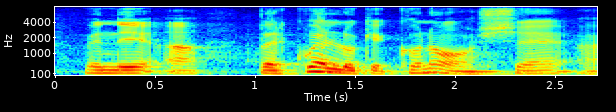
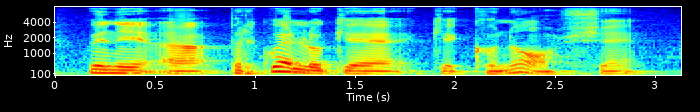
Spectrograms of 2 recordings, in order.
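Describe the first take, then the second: Both takes have the same delivery.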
